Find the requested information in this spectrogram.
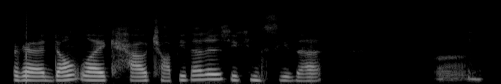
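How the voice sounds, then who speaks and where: With a dark, mellow tone, a woman speaks at a fairly slow pace and medium pitch with ordinary pitch variation, the sound dry and close with no echo against a quiet background. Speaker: artist vlogger. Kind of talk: casual talk while drawing.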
